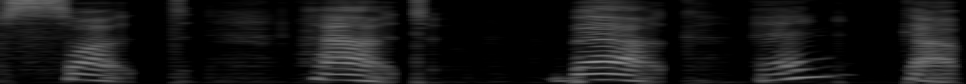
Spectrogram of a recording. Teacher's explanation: So this is the short sound. It's a short, open, and slightly tense sound where your mouth is quite wide and your jaw is dropped.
